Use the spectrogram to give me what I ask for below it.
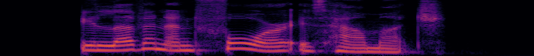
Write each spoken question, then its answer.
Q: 11 and 4 is how much?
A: 15.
